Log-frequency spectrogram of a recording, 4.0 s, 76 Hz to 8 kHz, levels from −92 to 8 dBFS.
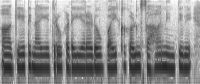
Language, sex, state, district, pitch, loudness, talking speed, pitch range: Kannada, female, Karnataka, Bidar, 195 Hz, -16 LUFS, 120 wpm, 190-195 Hz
